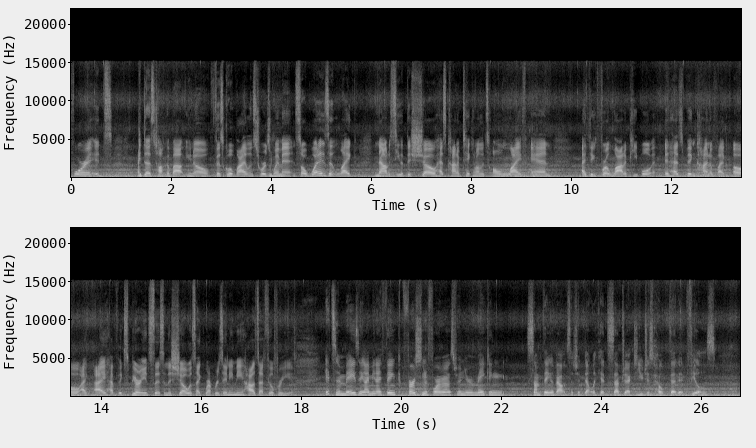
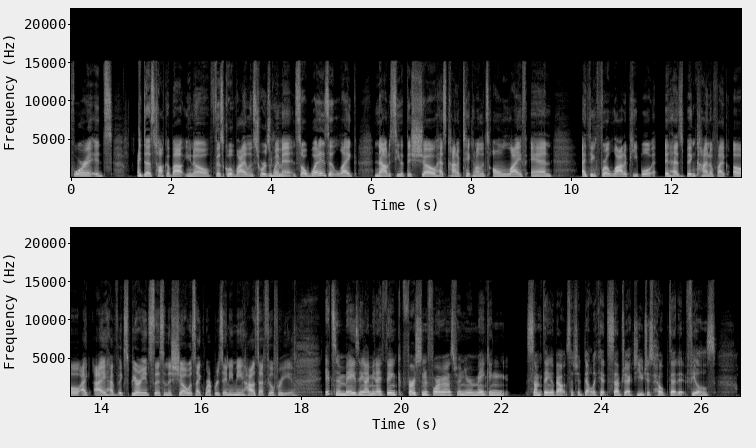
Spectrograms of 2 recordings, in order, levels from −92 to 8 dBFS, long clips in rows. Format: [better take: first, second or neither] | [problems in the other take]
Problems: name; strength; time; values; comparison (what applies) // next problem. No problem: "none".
second | wind noise on the microphone; occasional gusts; 15 dB below the speech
